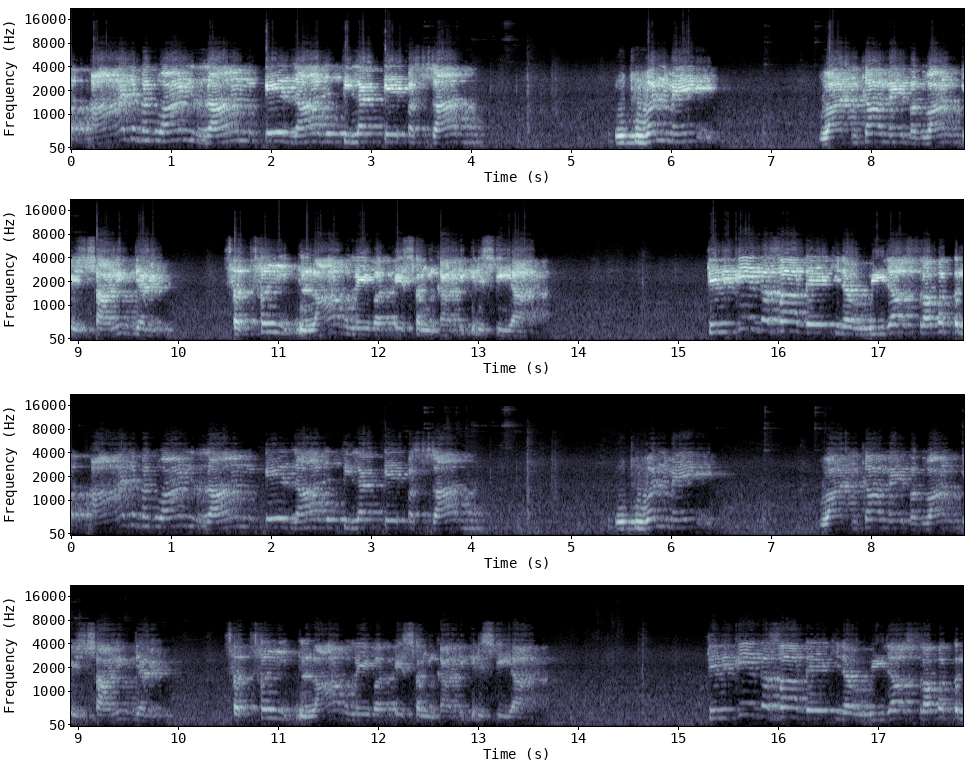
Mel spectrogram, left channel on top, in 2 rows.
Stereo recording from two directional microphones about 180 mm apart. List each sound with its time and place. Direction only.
0.0 s a sound: 45° left (ahead or behind)
2.8 s speech: 45° left (ahead or behind)
5.5 s a man's voice: 45° left (ahead or behind)
7.4 s a man's voice: 45° left (ahead or behind)
15.3 s a man's voice: 45° left (ahead or behind)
